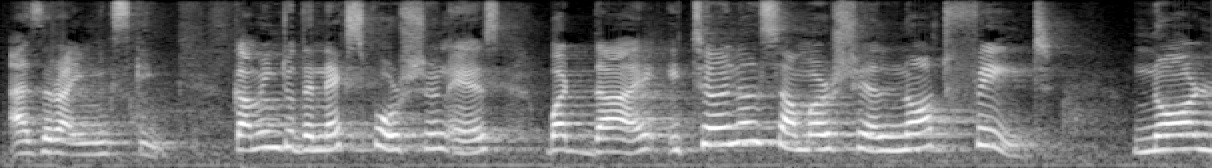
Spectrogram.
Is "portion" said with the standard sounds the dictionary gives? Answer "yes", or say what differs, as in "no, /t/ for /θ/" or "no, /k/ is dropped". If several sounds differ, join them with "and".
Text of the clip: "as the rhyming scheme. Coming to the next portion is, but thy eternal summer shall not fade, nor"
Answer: yes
